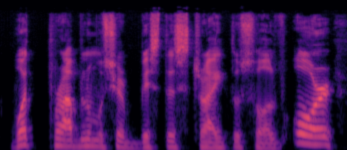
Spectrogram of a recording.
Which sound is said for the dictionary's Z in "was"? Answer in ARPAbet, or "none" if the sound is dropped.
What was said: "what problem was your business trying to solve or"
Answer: S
